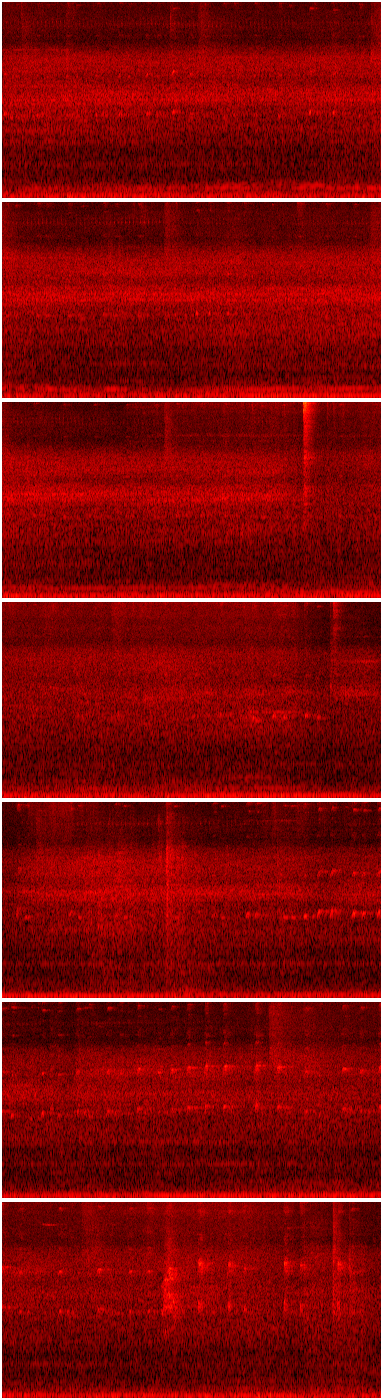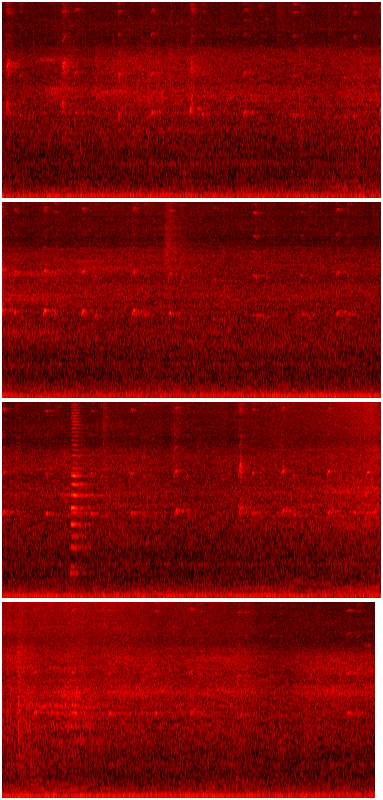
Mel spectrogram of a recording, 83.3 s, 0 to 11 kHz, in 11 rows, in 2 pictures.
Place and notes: LiaoNing Park, Taipei City - in the Park
in the Park, Cloudy day, Clammy, Distant construction noise, Traffic Sound, Motorcycle Sound, Birds singing, Binaural recordings, Zoom H4n+ Soundman OKM II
